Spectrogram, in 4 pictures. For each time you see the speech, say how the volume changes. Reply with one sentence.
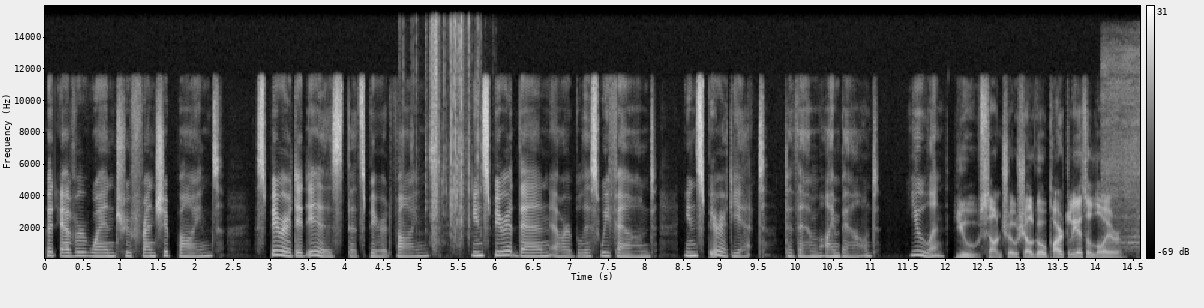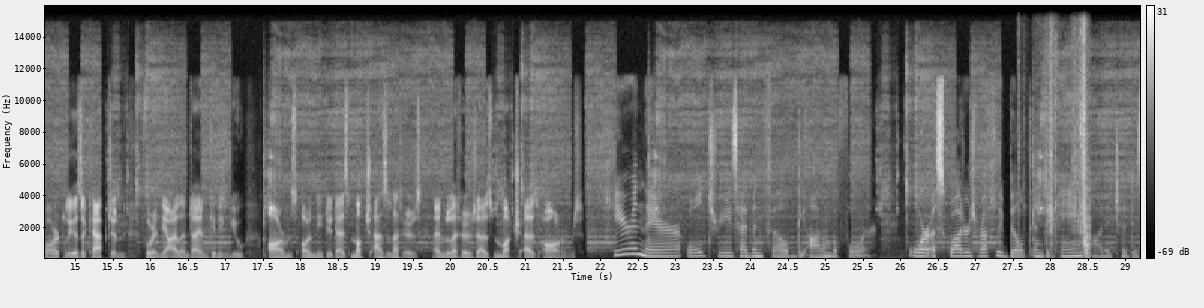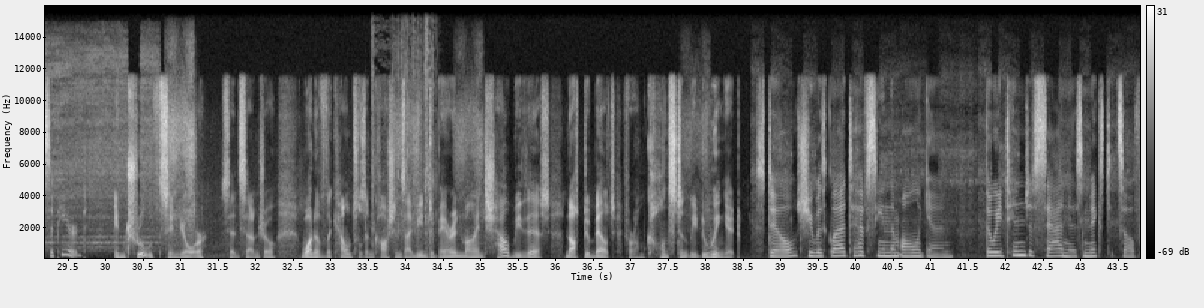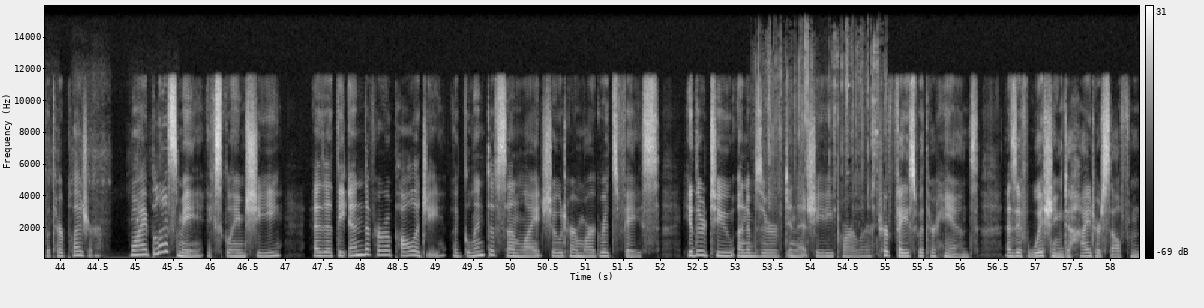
You can hear the speech from 0.0 to 58.3 s, at a steady volume.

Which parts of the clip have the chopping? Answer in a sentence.
You can hear the chopping from 27.6 to 28.6 s.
